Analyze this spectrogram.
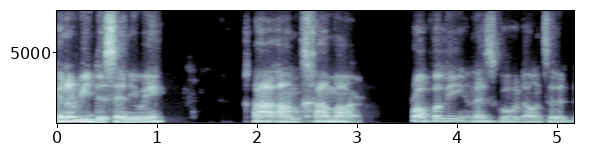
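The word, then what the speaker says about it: khamar: Now, that's the chamar, all right, which is spelled like this here, right?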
